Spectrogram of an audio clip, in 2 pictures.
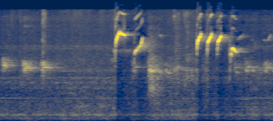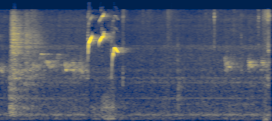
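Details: Cinereous tit in full song, long 'wucit' variations played to excite young birds into replying. Sharp high whistled bursts come in short groups of three to four, with faint chirps between and a brief rustling noise mid-way.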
